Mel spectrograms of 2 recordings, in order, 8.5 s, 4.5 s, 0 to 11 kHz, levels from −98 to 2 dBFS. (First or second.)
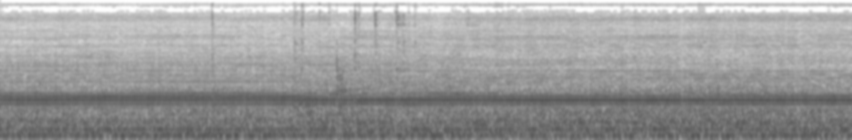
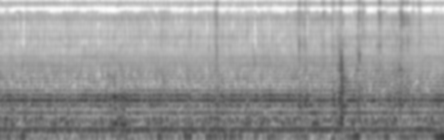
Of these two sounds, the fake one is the second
